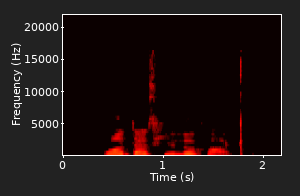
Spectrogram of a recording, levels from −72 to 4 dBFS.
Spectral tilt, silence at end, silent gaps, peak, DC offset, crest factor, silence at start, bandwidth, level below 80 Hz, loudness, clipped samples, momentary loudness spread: -5 dB/octave; 0.35 s; none; -18 dBFS; under 0.1%; 24 dB; 0.4 s; 16.5 kHz; -80 dBFS; -42 LUFS; under 0.1%; 9 LU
